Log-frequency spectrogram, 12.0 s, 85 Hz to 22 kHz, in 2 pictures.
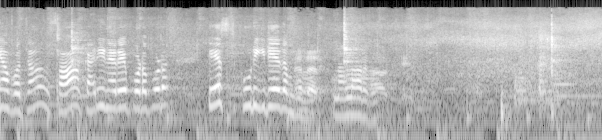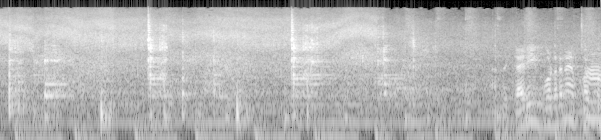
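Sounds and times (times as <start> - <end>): meat sizzling in a pot: 0.0 - 12.0
metal ladle scraping a pot: 5.0 - 10.4.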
